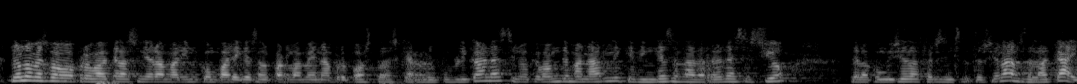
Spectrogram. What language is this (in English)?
Catalan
